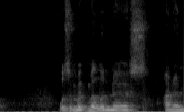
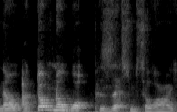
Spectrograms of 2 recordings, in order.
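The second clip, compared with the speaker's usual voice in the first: ordinary delivery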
